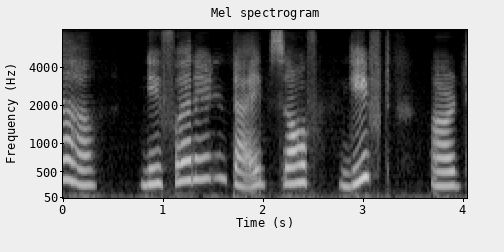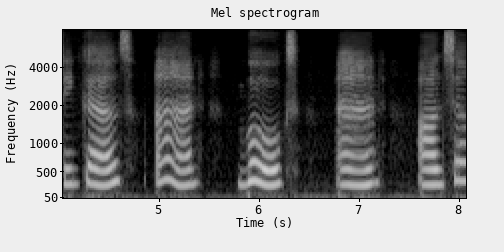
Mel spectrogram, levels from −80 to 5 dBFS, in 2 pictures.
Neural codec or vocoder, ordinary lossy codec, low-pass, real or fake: codec, 16 kHz, about 1 kbps, DyCAST, with the encoder's durations; none; none; fake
